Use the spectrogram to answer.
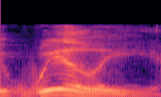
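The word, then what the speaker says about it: Wehle: vindictive prosecution, said Kimberly Wheely, I'm going to guess this is the pronunciation of W-E-H-L-E, a professor at the University of Baltimore School of Law who's an expert on the pardon power.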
